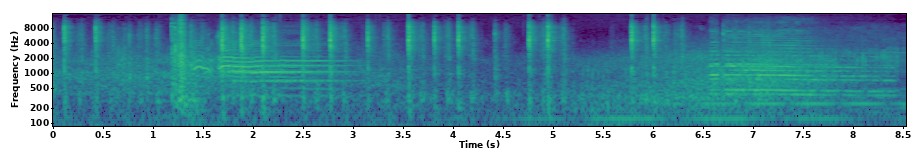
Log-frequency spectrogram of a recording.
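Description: typewriter typing

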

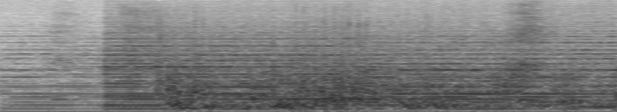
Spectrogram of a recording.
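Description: thunder and rain

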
